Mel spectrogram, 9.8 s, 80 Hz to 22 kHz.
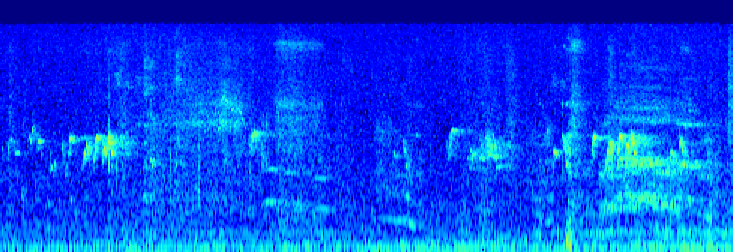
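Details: Trapping of red-whiskered bulbuls, 9 December 2015: bouncy, warbled phrases arrive in separate bursts at the start, middle and end, with a low steady hum and an occasional sharp click between them.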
